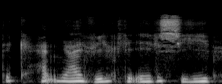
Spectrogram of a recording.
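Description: A man voicing a prim lady-in-waiting in a storybook reading, high and prissy. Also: steady tone, a little mellow, husky, dry recording. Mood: shocked.

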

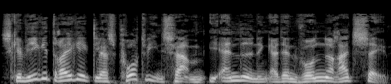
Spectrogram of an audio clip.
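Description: Guy doing a cranky forgetful old lawyer, high fussy voice, dry close sound. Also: sing-song, slightly rough, dry recording, full character voice. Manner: querulous, scolding, raised voice. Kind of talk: audiobook character voice.

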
